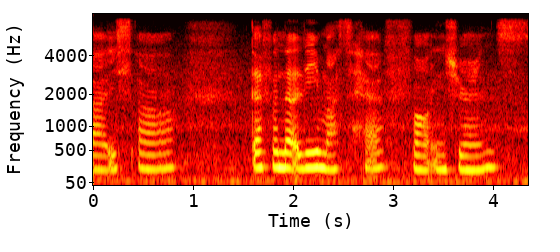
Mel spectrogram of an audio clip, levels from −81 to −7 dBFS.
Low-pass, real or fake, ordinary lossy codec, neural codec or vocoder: 7.2 kHz; real; none; none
